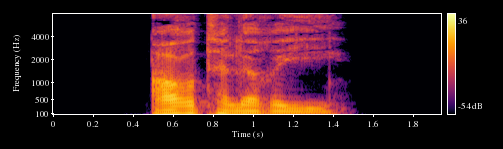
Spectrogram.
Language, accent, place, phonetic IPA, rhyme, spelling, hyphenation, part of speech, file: German, Germany, Berlin, [ˈaʁtɪləʁiː], -iː, Artillerie, Ar‧til‧le‧rie, noun, De-Artillerie.ogg
- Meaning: 1. artillery (weapon) 2. artillery (army unit)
